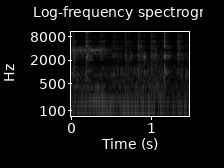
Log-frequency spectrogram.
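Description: A utensil beats eggs with black pepper and green coriander in a bowl, a fast run of light metallic clinks at a close, steady rhythm.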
